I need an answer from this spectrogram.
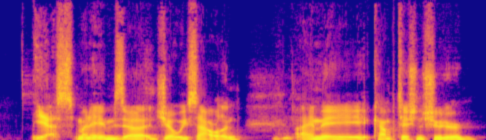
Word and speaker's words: Sauerland: My name's uh Joey Sourland.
